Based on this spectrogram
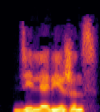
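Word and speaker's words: de la Régence: Дача нашего клиента название условное, то отправляюсь я обедать не куда-нибудь, а в Пале-Рояль, в кафе Регенства, Софи де ла Регенце по-французски, де ля Реженс, если по-русски произносить. Ну да,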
